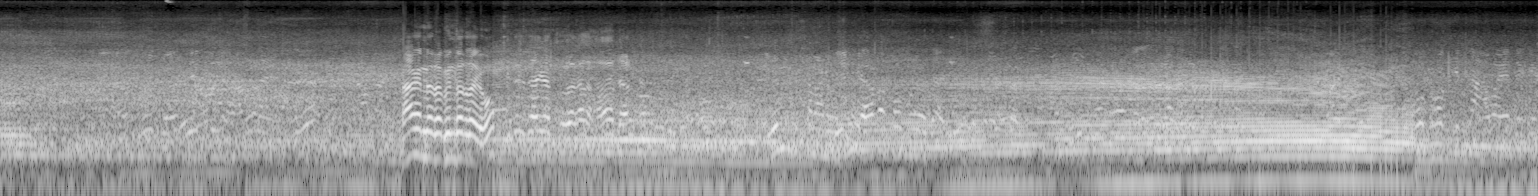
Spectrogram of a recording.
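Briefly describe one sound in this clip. A car engine hums as a car drives past at a distance.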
